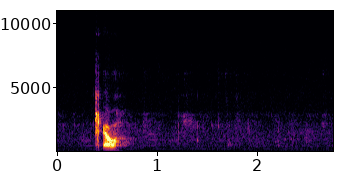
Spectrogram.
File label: "porcupine s quill", hupa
